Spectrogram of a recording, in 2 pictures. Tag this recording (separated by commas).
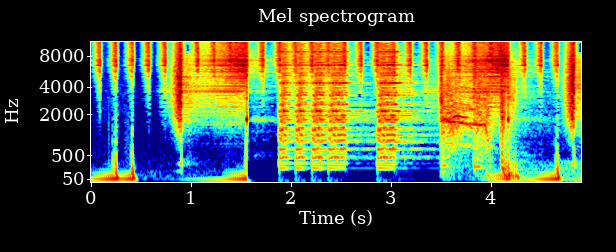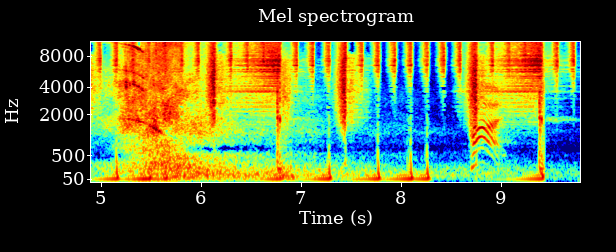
Music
